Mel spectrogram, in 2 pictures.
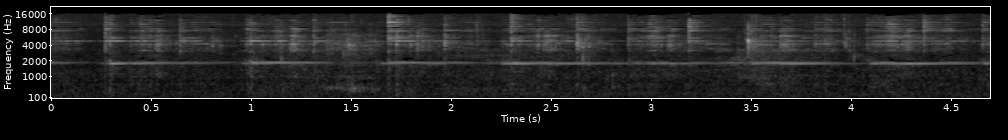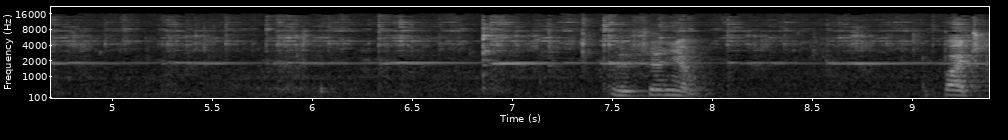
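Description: A spoon clinks against a mug as tea is stirred.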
